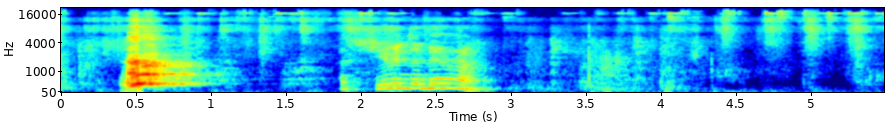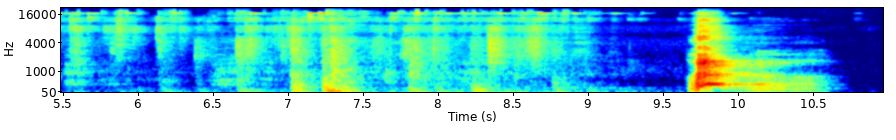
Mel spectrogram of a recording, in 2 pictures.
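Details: Dog barking at its reflection in a mirror, with two isolated loud barks separated by a long gap filled with a person's quiet speech and shushing.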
